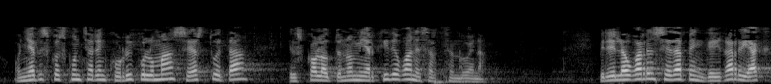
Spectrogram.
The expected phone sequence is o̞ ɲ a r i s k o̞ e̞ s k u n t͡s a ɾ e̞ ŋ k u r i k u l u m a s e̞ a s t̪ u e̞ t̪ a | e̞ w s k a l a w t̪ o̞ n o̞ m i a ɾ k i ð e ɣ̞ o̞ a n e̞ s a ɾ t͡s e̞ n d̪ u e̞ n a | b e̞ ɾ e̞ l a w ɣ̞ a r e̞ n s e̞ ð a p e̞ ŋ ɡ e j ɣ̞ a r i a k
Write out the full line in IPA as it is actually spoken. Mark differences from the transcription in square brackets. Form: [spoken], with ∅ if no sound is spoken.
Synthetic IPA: o̞ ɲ a r i s k o̞ e̞ s k u n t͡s a ɾ e̞ ŋ k u r i k u l u m a s e̞ a s t̪ u e̞ t̪ a | e̞ w s k a l a w t̪ o̞ n o̞ m i a ɾ k i ð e ɣ̞ o̞ a n e̞ s a ɾ t͡s e̞ n d̪ u e̞ n a | b e̞ ɾ e̞ l a w ɣ̞ a r e̞ n s e̞ ð a p e̞ ŋ ɡ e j ɣ̞ a r i a k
